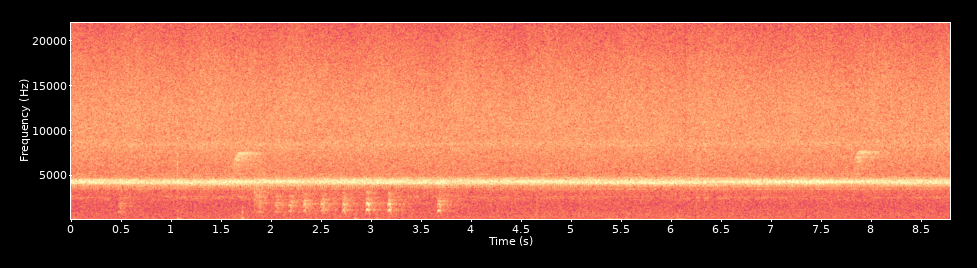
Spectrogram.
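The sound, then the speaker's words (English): A rufous-bellied thrush sings a short burst of clear notes over a steady high whine and low background rumble. “I could not see that bird, but I assume it's a turtus rubiventris, and it may be the same bird I recorded just before this.”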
